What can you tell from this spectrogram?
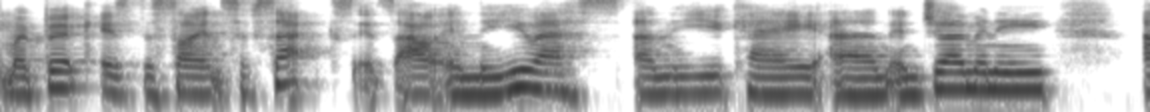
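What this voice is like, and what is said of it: British accent. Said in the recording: “As you probably guessed from the accent, I'm based in the UK.”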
